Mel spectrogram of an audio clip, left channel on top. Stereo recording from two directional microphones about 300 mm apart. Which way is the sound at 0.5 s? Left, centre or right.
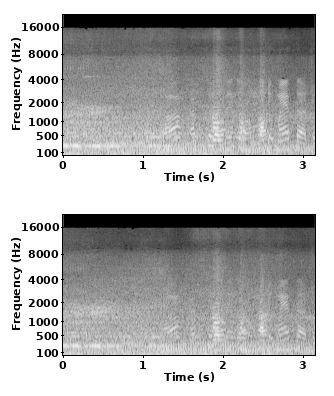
Left.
